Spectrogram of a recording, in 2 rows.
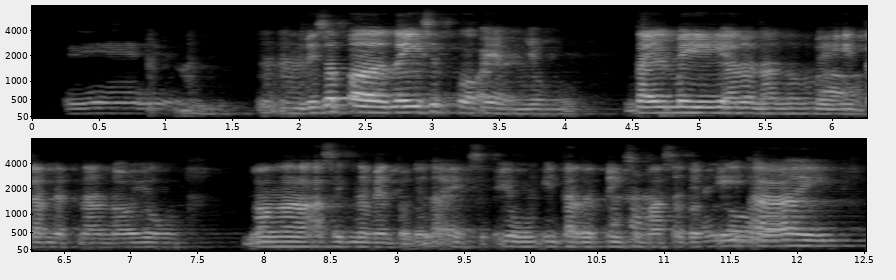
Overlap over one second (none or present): none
